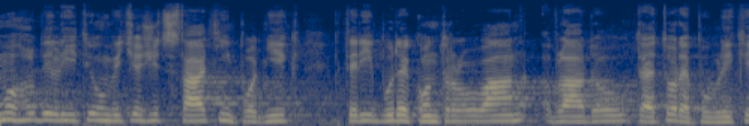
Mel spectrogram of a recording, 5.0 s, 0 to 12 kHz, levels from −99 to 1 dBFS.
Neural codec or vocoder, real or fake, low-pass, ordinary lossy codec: vocoder, 44.1 kHz, 128 mel bands every 256 samples, BigVGAN v2; fake; 10.8 kHz; AAC, 64 kbps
